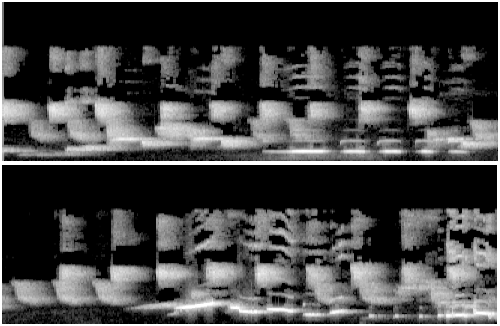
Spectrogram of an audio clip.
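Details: In the morning, a White-rumped shama mixes chattering phrases, a run of five clear identical whistles, and a sweeping fluty descent followed by quick repeated notes, under a persistent high ticking sound.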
